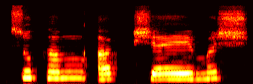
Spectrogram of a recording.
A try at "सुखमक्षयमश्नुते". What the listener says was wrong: या, हम बोलते हैं कि जैसे बताया ना, सुखम में माँ, जो सुखम में सुख माँ जो है हलंत वाला है, आधा माँ है, पूरा नहीं है। लेकिन अक्षय का, अक्षय एक तो क्षय है और एक अक्षय है। अक्षय का अ जो है वो जब माँ हलंत के साथ में लगता है तो माँ पूरा हो जाता है।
